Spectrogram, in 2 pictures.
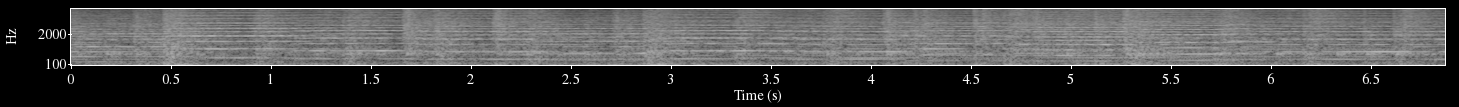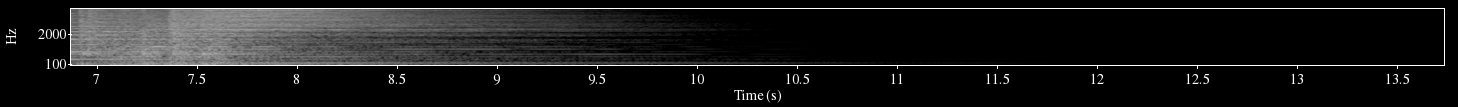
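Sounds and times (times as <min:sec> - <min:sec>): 
main theme music: 0:00.0 - 0:09.5.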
